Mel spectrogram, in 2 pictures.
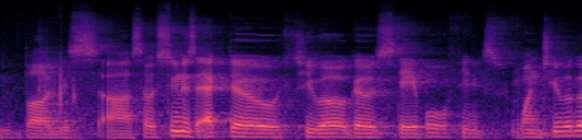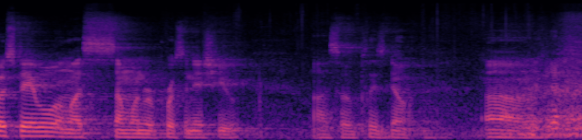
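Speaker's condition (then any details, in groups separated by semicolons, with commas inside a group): No condition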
